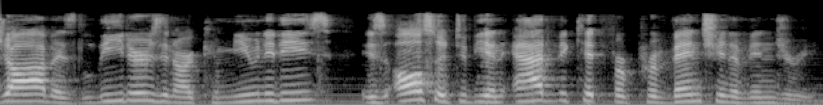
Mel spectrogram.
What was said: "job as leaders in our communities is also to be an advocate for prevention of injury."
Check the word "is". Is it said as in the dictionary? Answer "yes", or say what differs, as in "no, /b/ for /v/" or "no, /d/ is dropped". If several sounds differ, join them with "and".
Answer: yes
